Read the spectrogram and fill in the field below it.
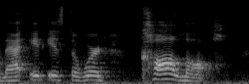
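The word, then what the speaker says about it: כָּלָה: As we click on that, it is the word kalah, kalah. It's spelled K-A-L-A-H, but it's pronounced K-A-W-L-A-W, kalah.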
